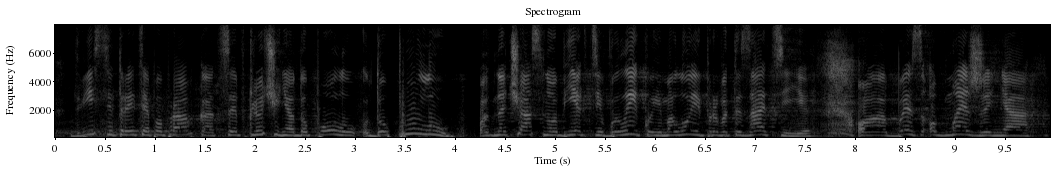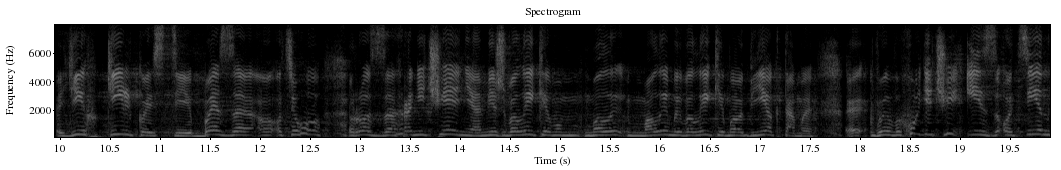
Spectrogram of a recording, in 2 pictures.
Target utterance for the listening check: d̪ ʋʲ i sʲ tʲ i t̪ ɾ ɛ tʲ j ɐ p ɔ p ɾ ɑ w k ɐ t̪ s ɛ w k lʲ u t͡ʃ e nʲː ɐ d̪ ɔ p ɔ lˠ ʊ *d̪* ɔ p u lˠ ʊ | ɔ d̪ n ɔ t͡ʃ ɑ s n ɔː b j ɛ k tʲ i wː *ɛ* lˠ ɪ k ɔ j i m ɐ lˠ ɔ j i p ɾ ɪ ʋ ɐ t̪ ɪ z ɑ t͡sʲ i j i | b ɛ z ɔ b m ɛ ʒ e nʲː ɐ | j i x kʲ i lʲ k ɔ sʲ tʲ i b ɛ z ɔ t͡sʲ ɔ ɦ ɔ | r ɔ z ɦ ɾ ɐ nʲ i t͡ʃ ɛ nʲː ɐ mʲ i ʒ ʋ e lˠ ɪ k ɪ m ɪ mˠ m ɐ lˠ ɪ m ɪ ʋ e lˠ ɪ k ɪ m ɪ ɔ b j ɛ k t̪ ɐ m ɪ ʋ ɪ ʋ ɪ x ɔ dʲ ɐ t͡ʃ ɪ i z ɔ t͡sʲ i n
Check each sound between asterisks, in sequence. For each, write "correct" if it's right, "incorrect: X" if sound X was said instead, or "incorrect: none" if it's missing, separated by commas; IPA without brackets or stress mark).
correct, incorrect: e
